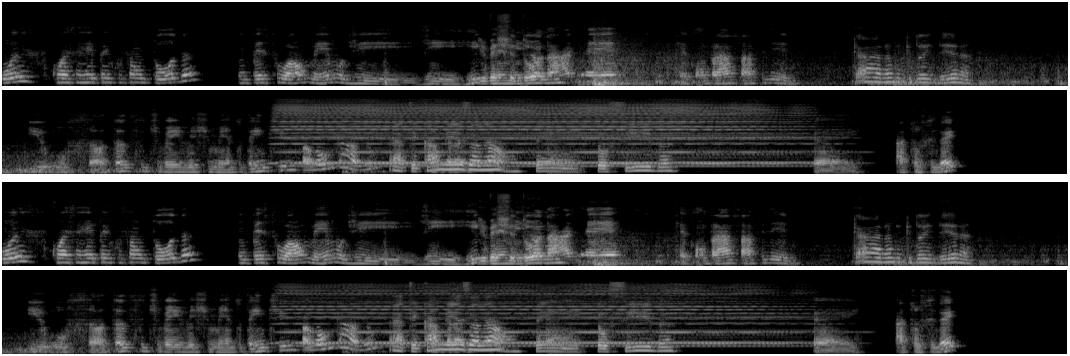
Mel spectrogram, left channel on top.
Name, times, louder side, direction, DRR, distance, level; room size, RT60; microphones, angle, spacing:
voice 1, 0.0-1.9 2.4-6.2 6.8-8.0 10.9-14.4 14.9-15.8 16.1-16.5 18.8-19.2 19.6-20.2, right 1 dB, 75° right, 2.0 m, -32 dB
voice 2, 4.8-5.6 8.5-9.7 14.6-15.7 16.0-17.4, right 1 dB, 5° right, 0.4 m, -29 dB
Rain, 5.6-14.7, left 5 dB, 90° left, 0.4 m, -44 dB
Harmonica, 13.3-19.3, left 3 dB, 45° left, 0.7 m, -34 dB
3.9 x 2.1 x 2.6 m
head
